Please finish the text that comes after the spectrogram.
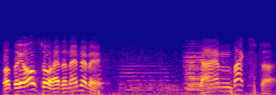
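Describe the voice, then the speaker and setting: With music behind on a muffled old film soundtrack, a pompous storybook narrator. His pitch swoops wildly as he delivers florid, mock-heroic cartoon narration. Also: sing-song, a little slow. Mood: grandly admiring. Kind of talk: scripted 1940s cartoon narration.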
